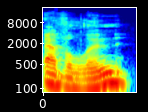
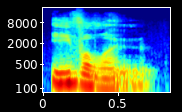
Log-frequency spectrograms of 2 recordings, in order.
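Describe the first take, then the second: First: The name is said in the game's non-British way. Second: The name is said in the British way. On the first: "I will use the game's pronunciation" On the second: "I am screaming"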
